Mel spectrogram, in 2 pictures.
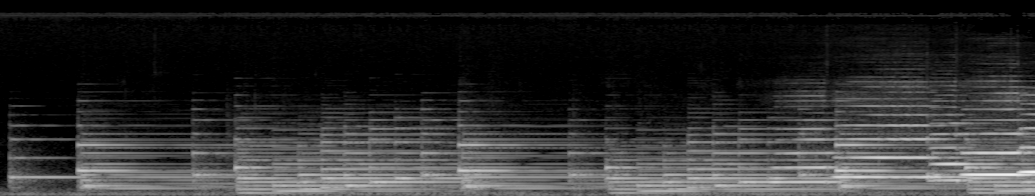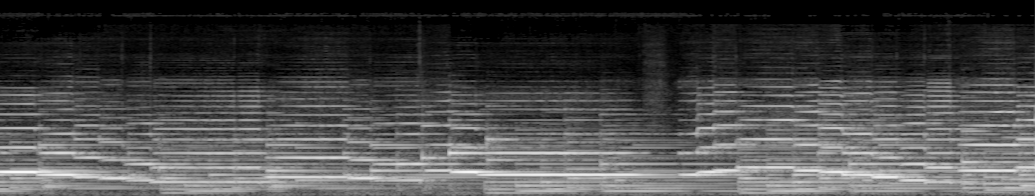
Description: English folk song

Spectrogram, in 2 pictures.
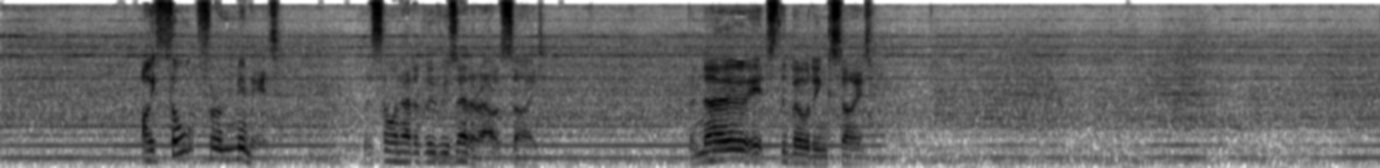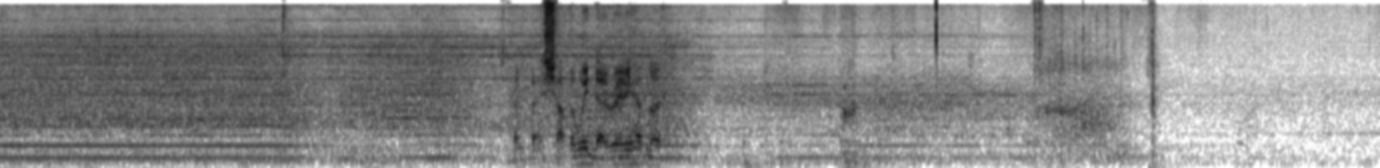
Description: building site vuvuzela

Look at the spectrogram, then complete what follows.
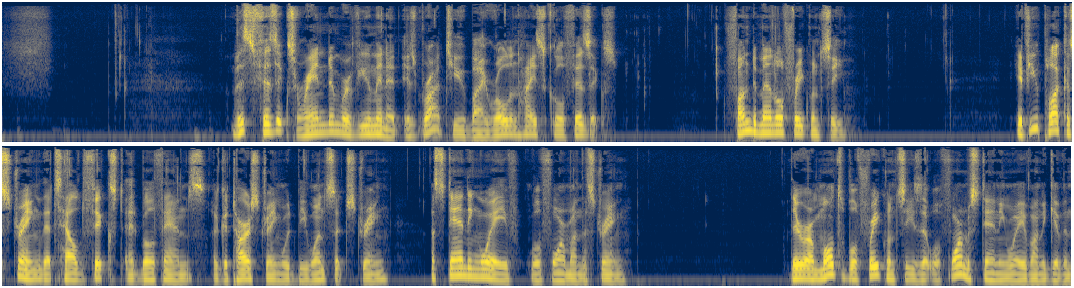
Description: fundamental frequency

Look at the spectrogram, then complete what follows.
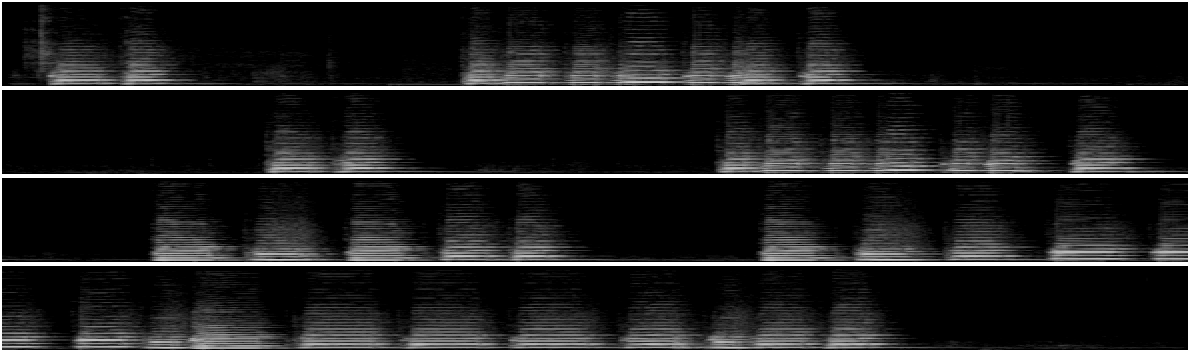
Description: saxophone solo

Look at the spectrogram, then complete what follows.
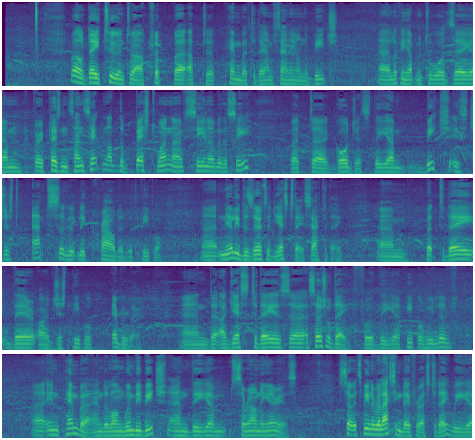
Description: wimbe beach mozambique

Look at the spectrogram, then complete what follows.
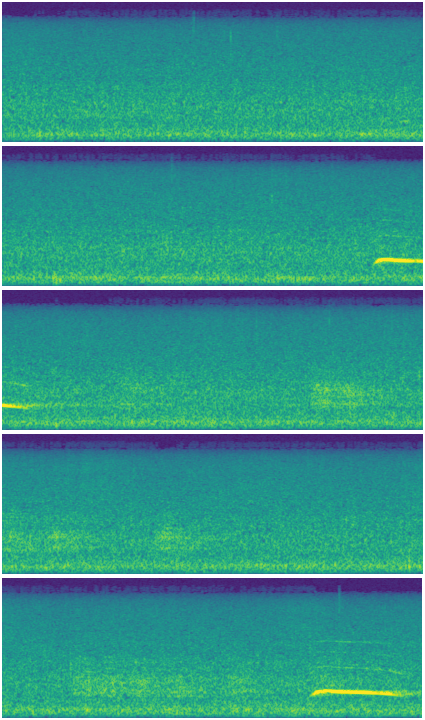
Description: owl

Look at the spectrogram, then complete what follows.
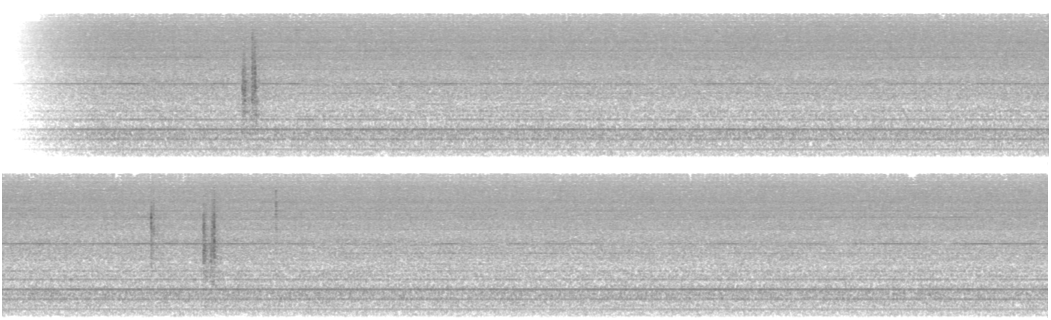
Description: sticks lifting wallpaper

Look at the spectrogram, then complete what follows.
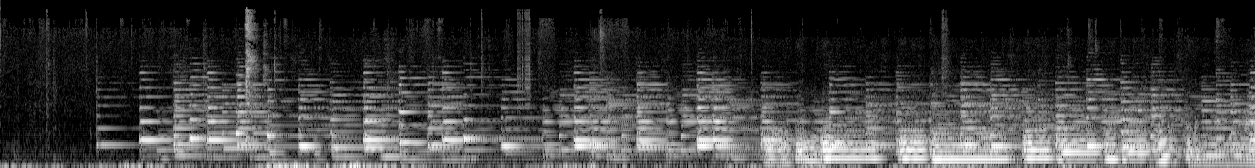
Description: tuba

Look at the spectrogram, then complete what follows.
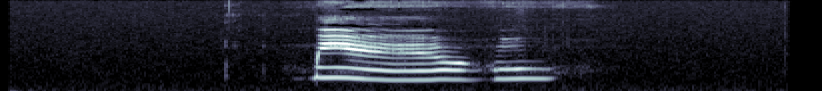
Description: miaow

